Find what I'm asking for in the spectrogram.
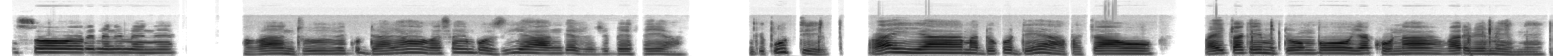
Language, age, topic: Ndau, 18-24, health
